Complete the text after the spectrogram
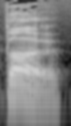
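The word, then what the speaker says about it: boh: Bo. – They're not saying it right. It's bo. Like, it's like a question.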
